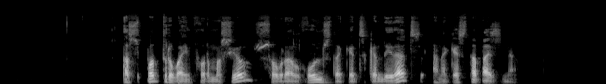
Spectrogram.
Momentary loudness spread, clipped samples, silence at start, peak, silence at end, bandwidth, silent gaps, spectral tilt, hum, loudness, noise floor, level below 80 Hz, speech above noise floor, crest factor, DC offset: 9 LU; under 0.1%; 1.25 s; -2 dBFS; 0.95 s; 11 kHz; none; -5.5 dB/octave; none; -23 LUFS; -78 dBFS; -52 dBFS; 55 dB; 22 dB; under 0.1%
